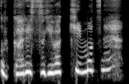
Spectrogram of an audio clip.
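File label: Voice win barely, Japanese; renri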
